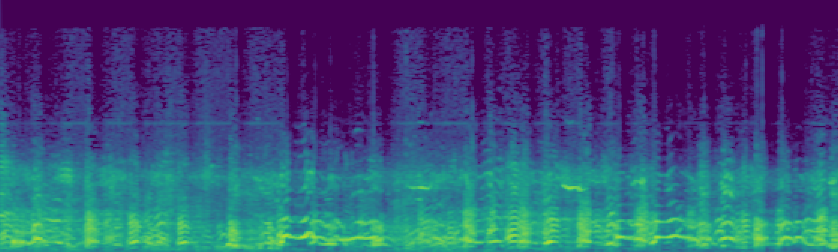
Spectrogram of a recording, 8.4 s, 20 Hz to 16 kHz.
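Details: Two Alaskan malamute sled teams bark, yip and howl excitedly in a dense, overlapping chorus at the start line of a sprint race on 4 March 2012, the race's second day.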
